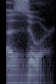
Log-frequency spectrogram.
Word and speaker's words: Azure: It's the sound you find in words like vision or treasure. That's it. It's a soft buzzing sound. Azour. So you'd say, "Our company uses Microsoft Azour for cloud services."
